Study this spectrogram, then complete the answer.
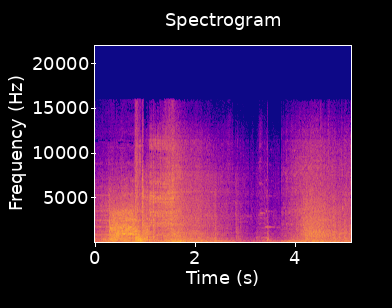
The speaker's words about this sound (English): she climbs into the driver's seat of the truck and pulls away.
